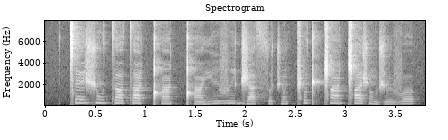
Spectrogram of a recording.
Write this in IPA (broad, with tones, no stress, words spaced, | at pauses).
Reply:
ǀeː˦ʃu˦ tɐ˦˨ ta˦ǃʰã˧ǃʰã˨ji˦ vi˦d͡ʒa˧ su˨t͡ʃõ˧ǁu˦tǁãː˦ ǁa˦ʃõ˨ɡ ʒʉ˨vɵ˦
